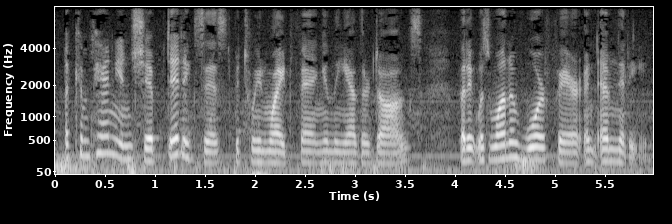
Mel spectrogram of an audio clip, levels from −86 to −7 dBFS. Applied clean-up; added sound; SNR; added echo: none; Thunder; 13 dB; none.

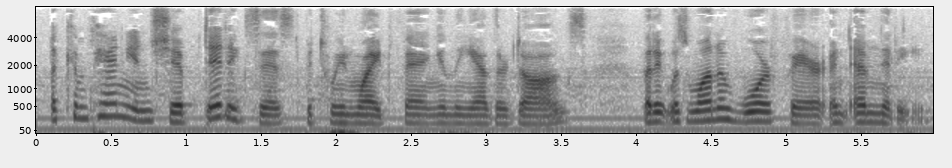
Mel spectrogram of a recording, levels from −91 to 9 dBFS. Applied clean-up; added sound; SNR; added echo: none; none; none; none.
